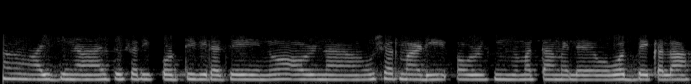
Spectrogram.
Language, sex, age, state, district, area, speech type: Kannada, female, 18-30, Karnataka, Chitradurga, rural, conversation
